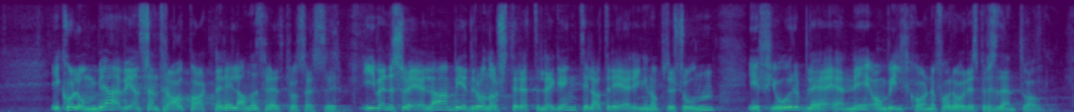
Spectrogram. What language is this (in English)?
Norwegian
